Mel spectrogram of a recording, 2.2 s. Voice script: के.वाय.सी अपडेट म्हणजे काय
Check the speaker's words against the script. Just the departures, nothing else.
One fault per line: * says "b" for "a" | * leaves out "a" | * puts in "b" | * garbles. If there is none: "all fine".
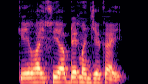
all fine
